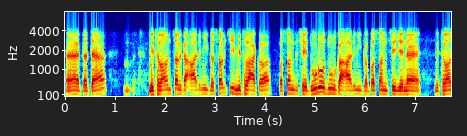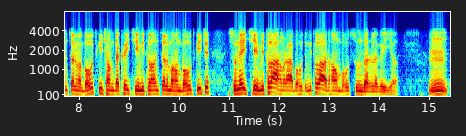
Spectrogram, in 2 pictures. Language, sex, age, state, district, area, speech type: Maithili, male, 45-60, Bihar, Darbhanga, rural, conversation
